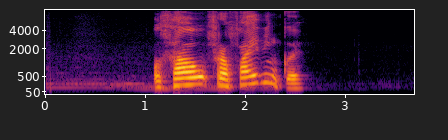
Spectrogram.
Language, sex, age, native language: Icelandic, female, 50-59, Icelandic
